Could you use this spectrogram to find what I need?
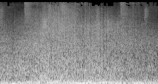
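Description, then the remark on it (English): A powerful explosive blast as a 20-millimeter high-explosive shell detonates in the breech of a Phalanx cannon and sets off the surrounding cannon rounds in a chain-fire explosion. It is loud, with a deep booming low end and a sustained roaring rumble that fills the whole moment without fading. No voices. “The spinning breech snapped shut on one explosive tip milliseconds after the initial grenade blast, and the HE shell ripped apart and self-destructed in a powerful flash.”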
